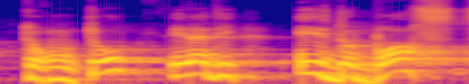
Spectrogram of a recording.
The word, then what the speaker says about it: Toronto: Ce n'est pas Toronto. Ici on n pas besoin du thé. C'est Toronto. Toronto.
